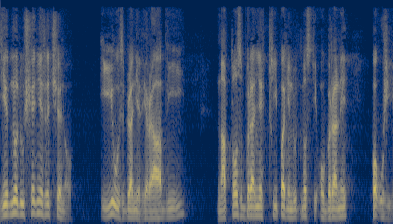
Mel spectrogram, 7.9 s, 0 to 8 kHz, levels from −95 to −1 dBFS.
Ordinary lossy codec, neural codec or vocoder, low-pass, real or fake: MP3, 48 kbps; codec, 16 kHz, 0.8 kbps, ZipCodec; 7.2 kHz; fake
